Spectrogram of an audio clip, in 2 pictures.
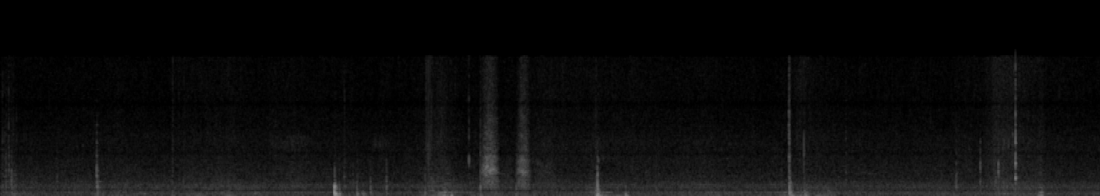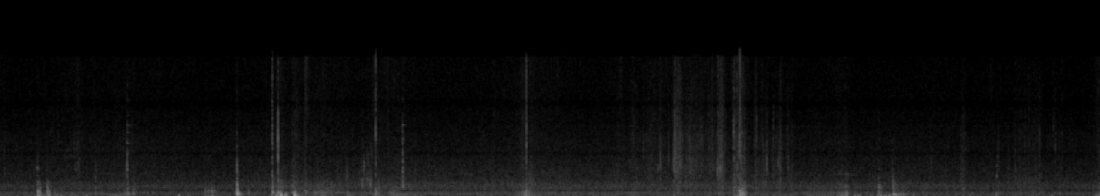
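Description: Honeybees buzzing over an open hive in a steady hum, with scattered sharp knocks and clicks of wooden hive boxes and frames being handled. The loudest knock comes about three seconds in.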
